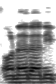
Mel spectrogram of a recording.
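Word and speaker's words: honorary: বসে চলো ইলেভেন যেটা আছে this is dash অনারি post তাহলে এখানেও দেখো এইচ এর প্রোনাউন্সিয়েশন কেমন হচ্ছে না অ এর মত ভাবেল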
